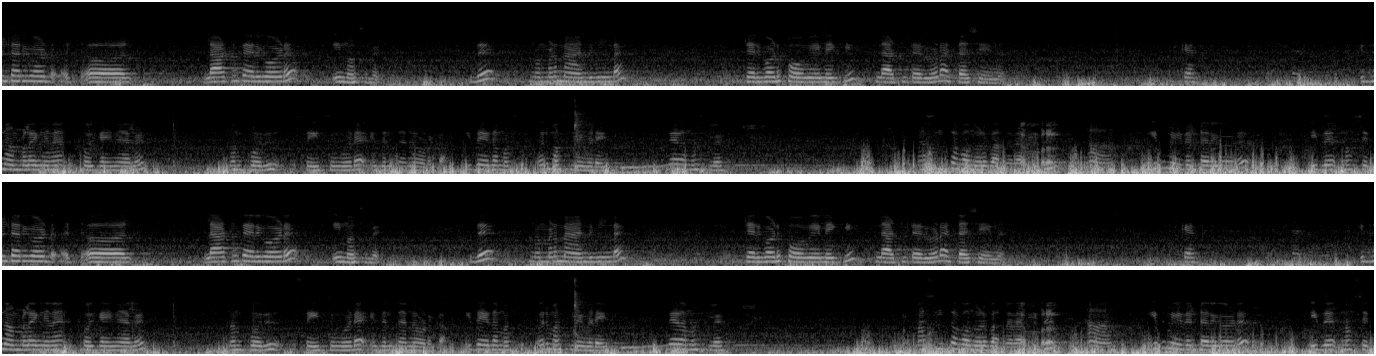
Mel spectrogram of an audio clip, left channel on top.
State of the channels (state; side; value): normal; both; correlation 0.78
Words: ടെറിഗോയിഡ്, ലാറ്ററൽ ടെറിഗോയിഡ് ഈ മസിൽ. ഇത് നമ്മുടെ മാൻഡിബിളിൻ്റെ ടെറിഗോയിഡ് ഫോവിയയിലേക്ക് ലാറ്ററൽ ടെറിഗോയിഡ് അറ്റാച്ച് ചെയ്യുന്നത്. ഓക്കെ, ഇത് നമ്മളിങ്ങനെ പോയി കഴിഞ്ഞാൽ നമുക്കൊരു സ്പേസും കൂടെ ഇതിൽ തന്നെ കൊടുക്കാം. ഇതേതാ മസിൽ? ഒരു മസിൽ ഇവിടെ. ഇതേതാ മസിൽ? മസിൽസ് ഒക്കെ ഒന്നുകൂടി പറഞ്ഞുതരാം. ഇത് മീഡിയൽ ടെറിഗോയിഡ്, ഇത്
